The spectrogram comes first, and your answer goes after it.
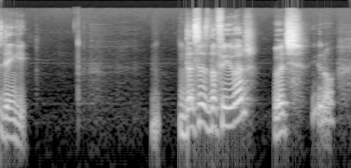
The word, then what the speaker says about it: dengue: The number of people diagnosed with dengue, the exact pronunciation as I said is dengue.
